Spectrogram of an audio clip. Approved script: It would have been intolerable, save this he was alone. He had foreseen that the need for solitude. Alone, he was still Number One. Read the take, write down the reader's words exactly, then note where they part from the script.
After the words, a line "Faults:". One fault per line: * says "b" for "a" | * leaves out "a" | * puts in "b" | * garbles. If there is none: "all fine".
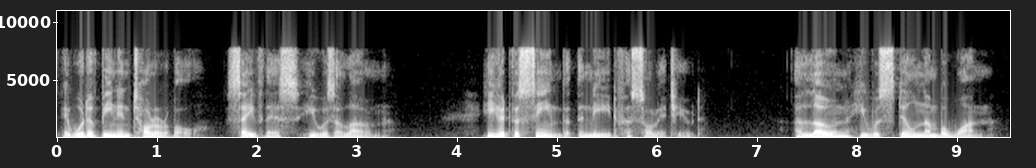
It would have been intolerable, save this he was alone. He had foreseen that the need for solitude. Alone, he was still Number One.
Faults:
all fine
